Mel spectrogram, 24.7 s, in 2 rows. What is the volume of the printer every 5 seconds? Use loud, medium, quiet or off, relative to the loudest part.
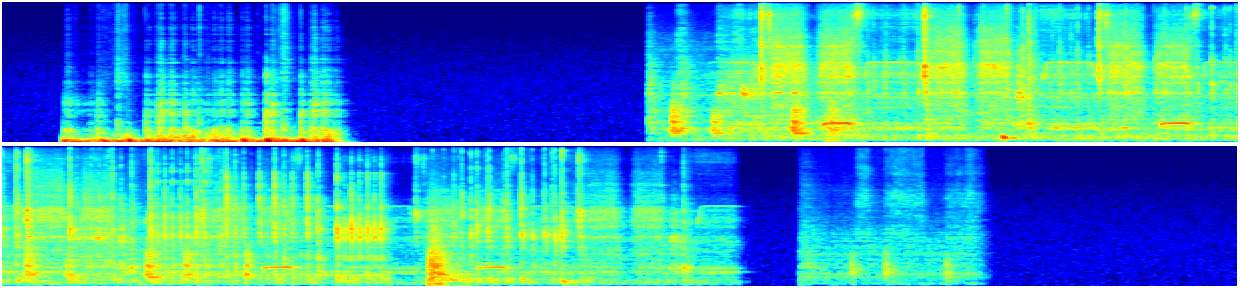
off, loud, medium, medium, off.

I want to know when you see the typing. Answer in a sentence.
You can hear the typing from 8.2 to 18.2 s.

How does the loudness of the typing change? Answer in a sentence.
The volume of the typing goes up.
